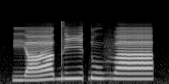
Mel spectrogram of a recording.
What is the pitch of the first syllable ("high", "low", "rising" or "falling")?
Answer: rising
